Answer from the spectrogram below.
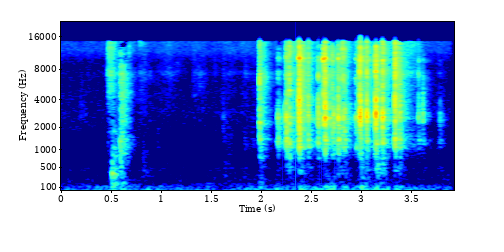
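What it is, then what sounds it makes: Plastic mechanical keyboard being typed on. Both hands type with their fingertips on a full-size white backlit mechanical keyboard with plastic keycaps, resting on a wooden desk, while the mouse sits unused. A single clack is followed by a pause, then a quick, uneven burst of bright, sharp plastic keystroke clicks that stop dead with no ring.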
